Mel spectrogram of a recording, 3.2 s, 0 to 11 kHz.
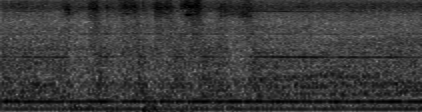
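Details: Electrolux Lite Deluxe Z1810 vacuum after refurbishment, original motor bearings regreased: steady, even motor whine and airflow rush at constant pitch, no rattle or bearing scrape; normal running.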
